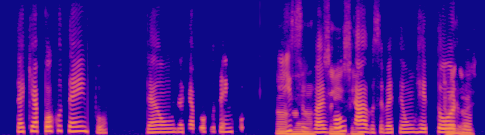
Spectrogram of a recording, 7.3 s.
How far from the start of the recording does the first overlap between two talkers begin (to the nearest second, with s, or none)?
4 s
